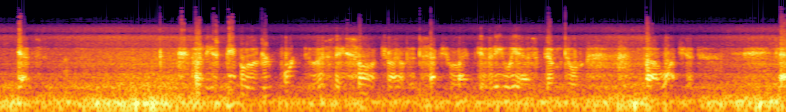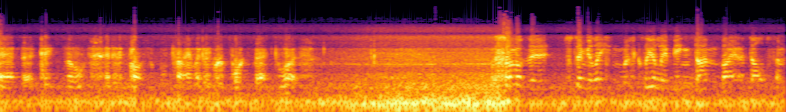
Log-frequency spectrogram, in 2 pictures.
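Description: Speech only: a recorded telephone conversation between two men, their voices thin over a steady line hiss.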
